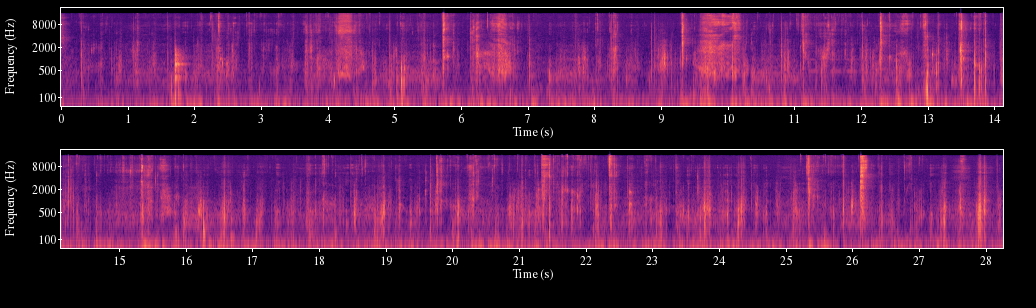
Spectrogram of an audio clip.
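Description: A person eating: biting and chewing meat off a curried chicken drumstick bone, with many short sharp clicks and smacks at irregular intervals.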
